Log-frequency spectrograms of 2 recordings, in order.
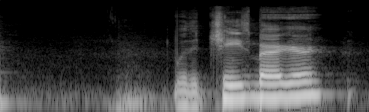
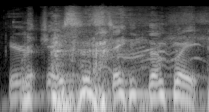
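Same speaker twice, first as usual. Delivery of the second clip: ordinary talk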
